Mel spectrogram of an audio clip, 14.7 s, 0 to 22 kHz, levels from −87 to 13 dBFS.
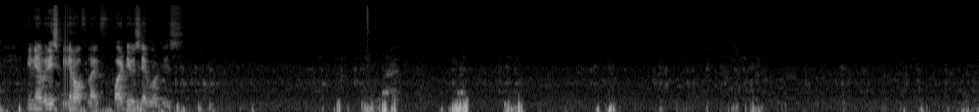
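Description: Bluetooth stutter strikes at 0.95 s after "in every", then at 8.22 s and 11.82 s. Lost packets make the receiver replay a tiny slice, a brief buzz. Speech resumes about 70, 46 and 116 ms later.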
